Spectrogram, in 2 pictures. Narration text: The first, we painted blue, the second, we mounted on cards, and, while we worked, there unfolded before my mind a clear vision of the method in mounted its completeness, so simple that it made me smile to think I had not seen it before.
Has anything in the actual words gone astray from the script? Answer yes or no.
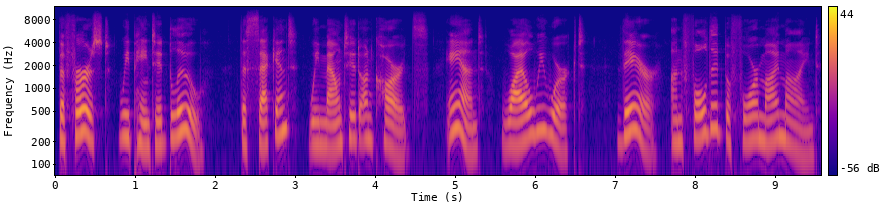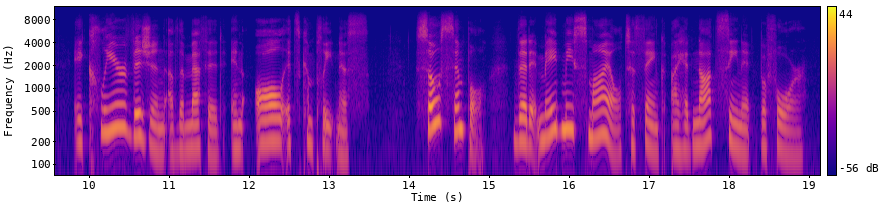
yes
